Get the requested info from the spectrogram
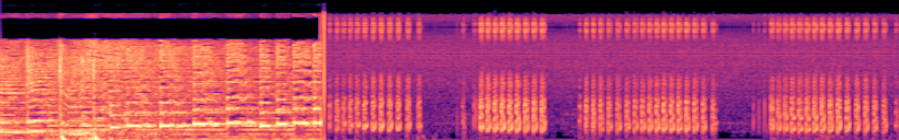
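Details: Guinea pig making fast pulsed chattering bursts, each lasting about a second with short pauses between them, after a few seconds of music at the start.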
